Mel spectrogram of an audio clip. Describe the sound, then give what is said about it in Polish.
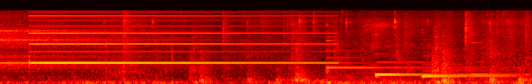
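A wristwatch alarm sounds: a long, steady electronic tone, then a few shorter tones stepping lower in pitch, over faint background rustle. “To jest ten zegarek.”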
